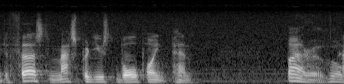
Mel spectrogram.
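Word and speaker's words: Bíró: first mass-produced ballpoint pen byro or absolutely right buau is the right pronunciation and you've got 22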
